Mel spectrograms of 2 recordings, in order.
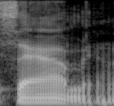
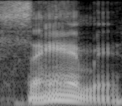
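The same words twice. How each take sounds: First: The L in the word is pronounced. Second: The L in the word is silent. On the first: The speaker calls it wrong. "I can say salmon" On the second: The speaker calls it right. "you don't pronounce the L in salmon"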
